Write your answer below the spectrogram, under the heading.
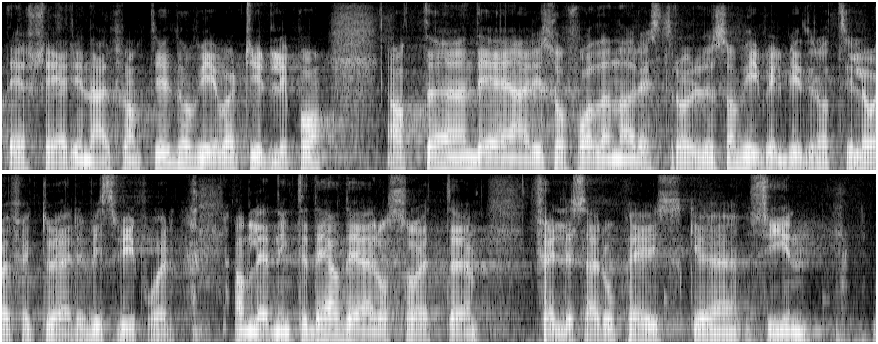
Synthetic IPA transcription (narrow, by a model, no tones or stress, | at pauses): d̪ɛʂeːɾɪnæːɾfɾɑmt̪ʰiːd̪ɔʋɪhɑɾʋæʈ̚ʰːyːd̪əlɪpʰɔʔɑt̪ːd̪ɛæɾɪsoːfɑlːɛnɑɾɛst̪ɾɔɾd̪əsɔmʋɪʋɪlbiːd̪ɾɑːt̪ʰɪlɔɛfɛk̚t̪ʉeːɾə̰ʋɪsʋɪfo̰ːɾɑnleːd̪nɪŋt̪ʰɪld̪ɛɔd̪ɛæɾɔsːɔɛt̪ | fɛlːəsɑʉɾʊpʰeːɪsksyːn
